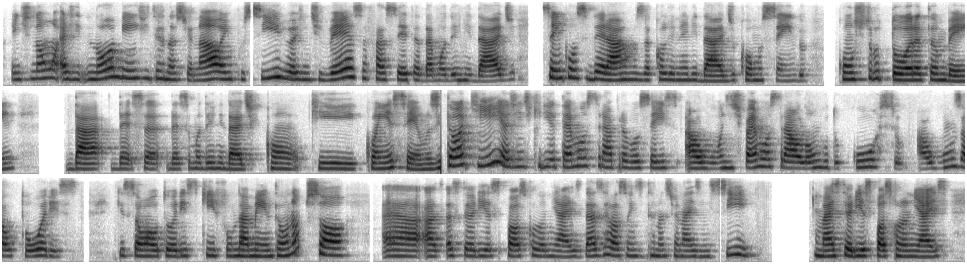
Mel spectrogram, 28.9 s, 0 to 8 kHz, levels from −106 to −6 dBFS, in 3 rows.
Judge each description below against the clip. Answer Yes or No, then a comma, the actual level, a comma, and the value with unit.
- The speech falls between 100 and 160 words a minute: Yes, average, 145 wpm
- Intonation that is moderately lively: Yes, average, 3.0 semitones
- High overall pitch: Yes, high, 225 Hz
